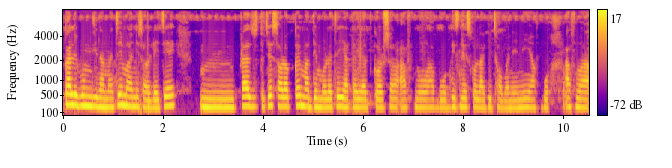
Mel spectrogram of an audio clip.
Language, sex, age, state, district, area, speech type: Nepali, female, 18-30, West Bengal, Kalimpong, rural, spontaneous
